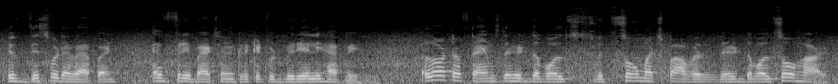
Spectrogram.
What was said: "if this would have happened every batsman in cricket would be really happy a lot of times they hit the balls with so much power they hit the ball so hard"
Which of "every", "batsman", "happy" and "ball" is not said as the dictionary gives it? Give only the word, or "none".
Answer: batsman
